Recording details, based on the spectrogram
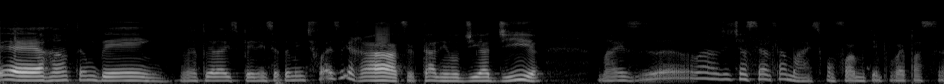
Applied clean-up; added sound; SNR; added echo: none; none; none; none.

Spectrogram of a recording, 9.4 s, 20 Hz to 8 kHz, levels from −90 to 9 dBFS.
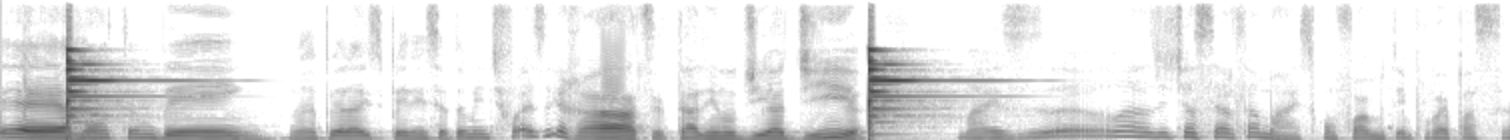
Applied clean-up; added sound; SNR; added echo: none; Hammer / Chink, clink; -4 dB; none.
